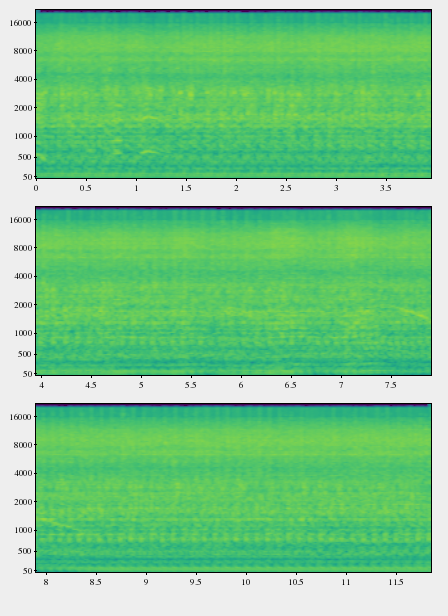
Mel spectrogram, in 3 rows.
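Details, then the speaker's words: VW Transporter T4 diesel, newly fitted engine first start after about 20 minutes of cranking and a fuel stop solenoid fix, no exhaust fitted: loud even clatter with open-exhaust rasp, steady idle without misses; runs healthy. "There we are. She runs and lives and sounds healthy as fuck, doesn't she?"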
